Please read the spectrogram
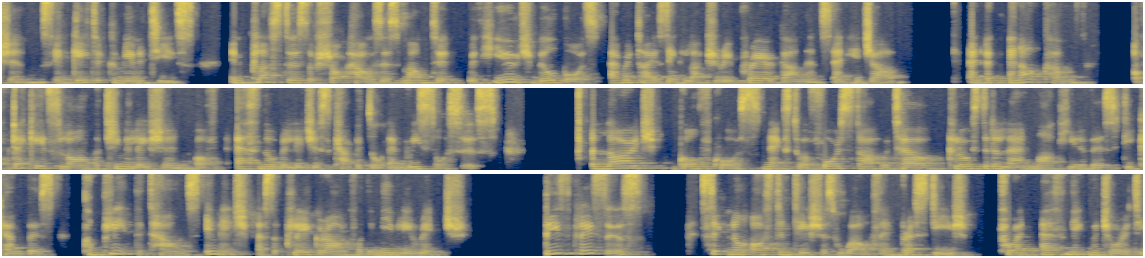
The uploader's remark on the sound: was recorded during a live webinar event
